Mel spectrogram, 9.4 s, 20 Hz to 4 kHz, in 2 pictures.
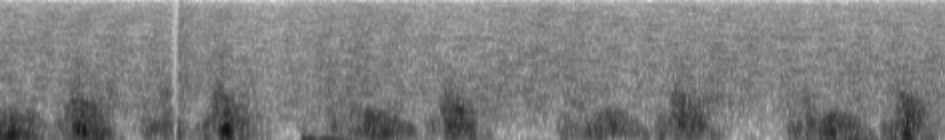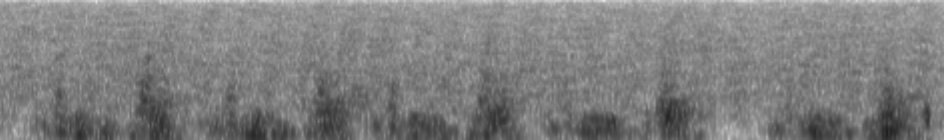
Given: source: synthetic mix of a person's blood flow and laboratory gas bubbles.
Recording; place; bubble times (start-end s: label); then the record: Doppler ultrasound of blood flow; precordium
9.34-9.39 s: bubbles
From the record:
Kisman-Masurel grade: 112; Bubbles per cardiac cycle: 1 to 2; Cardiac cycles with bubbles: 1 to 10%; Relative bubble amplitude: moderate (0.250 to 0.450); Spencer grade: 1 (occasional bubble signal discernible with the cardiac motion signal, with majority of cardiac periods free of bubbles); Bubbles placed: only in the low amplitude regions of the cardiac cycle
